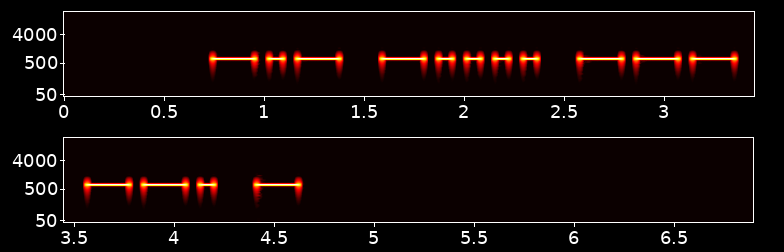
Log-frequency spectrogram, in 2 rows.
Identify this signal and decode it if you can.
Morse code, heard as a keyed tone, about 17 wpm, 700 Hz. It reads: K6OGT
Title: USA Call Signs - 5 Characters - Repeated 3x - 17wpm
